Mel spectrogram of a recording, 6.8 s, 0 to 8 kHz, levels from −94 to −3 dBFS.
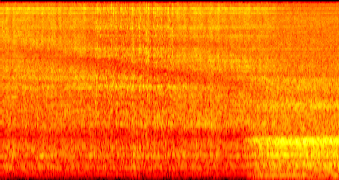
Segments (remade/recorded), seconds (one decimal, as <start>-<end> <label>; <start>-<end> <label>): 0.0-1.9 remade; 1.9-3.5 recorded; 3.5-6.8 remade

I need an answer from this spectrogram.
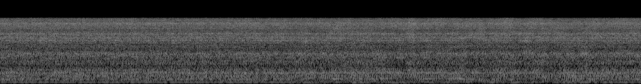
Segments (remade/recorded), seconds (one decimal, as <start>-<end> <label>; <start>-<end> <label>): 0.0-2.9 recorded; 2.9-6.0 remade; 6.0-6.4 recorded

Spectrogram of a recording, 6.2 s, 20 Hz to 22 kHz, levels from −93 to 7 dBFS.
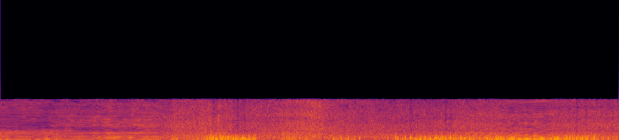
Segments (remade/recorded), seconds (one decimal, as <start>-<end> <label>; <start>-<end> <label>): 0.0-1.6 remade; 1.6-5.0 recorded; 5.0-5.5 remade; 5.5-6.2 recorded

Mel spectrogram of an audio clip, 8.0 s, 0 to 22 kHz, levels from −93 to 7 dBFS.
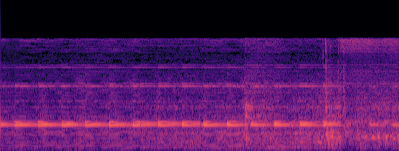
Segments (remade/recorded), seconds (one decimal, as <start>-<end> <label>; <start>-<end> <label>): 0.0-2.8 remade; 2.8-4.0 recorded; 4.0-5.8 remade; 5.8-6.9 recorded; 6.9-8.0 remade

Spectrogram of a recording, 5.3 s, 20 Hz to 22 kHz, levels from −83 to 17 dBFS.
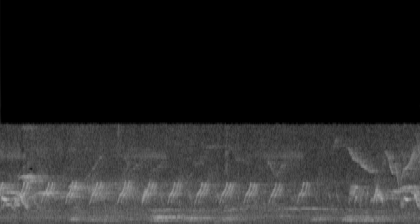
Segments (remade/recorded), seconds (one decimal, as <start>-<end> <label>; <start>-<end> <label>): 0.0-5.3 recorded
